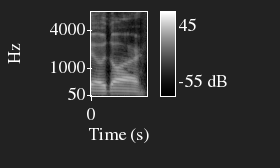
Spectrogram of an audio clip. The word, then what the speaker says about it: Odor: Oh, Rugged Odor? Rugged Odor, as we call him on here. No, it's definitely Odar, but Rune, I believe. Rune? Yeah, I think it's Rune.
